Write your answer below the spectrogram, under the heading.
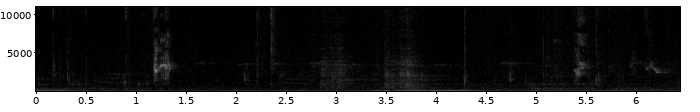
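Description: Lovebird giving a few sharp, high chirps and squawks, scattered and irregular, over low background rumble and faint clicks.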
